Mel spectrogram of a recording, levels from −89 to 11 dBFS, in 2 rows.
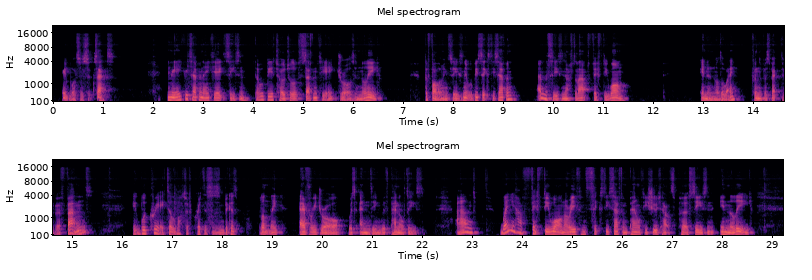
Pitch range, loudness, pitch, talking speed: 85-115 Hz, -30 LUFS, 95 Hz, 145 wpm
